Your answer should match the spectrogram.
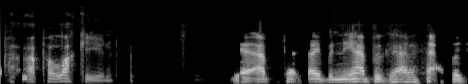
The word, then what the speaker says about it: Appalachian: 2000 people attempt to walk the opalak and Trail every year yeah Andy say it right Appalachian yeah typ in the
